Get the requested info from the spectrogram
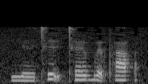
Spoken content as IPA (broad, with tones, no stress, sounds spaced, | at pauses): n e˨ ɪ̯ tʰ ḛ˦˨ ɪ̯ tʰ ɛ˦ b ɛ̰˦˨ pʰ ä˦ ʔ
